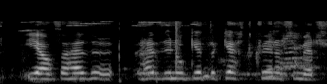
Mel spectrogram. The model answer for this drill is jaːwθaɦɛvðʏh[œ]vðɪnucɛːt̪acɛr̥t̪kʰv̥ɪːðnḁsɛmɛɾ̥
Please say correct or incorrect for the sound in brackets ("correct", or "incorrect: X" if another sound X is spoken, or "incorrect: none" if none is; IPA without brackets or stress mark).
incorrect: ɛ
